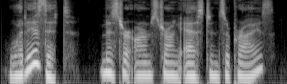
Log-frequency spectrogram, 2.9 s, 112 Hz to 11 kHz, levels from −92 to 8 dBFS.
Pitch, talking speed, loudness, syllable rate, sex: 195 Hz, 165 wpm, -19 LUFS, 5.0 syllables/s, female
